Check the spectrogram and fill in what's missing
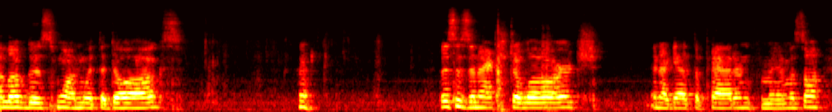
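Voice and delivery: muffled by fabric over mouth; speaking behind a face covering; through a cloth mask. Real, not acted. Seen 5: Cloth mask worn over mouth and nose; removed by 8.8.

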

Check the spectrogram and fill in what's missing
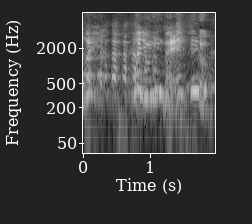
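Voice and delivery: high, indignant mock question; imitated shocked Singlish woman. Shocked girl questions him.

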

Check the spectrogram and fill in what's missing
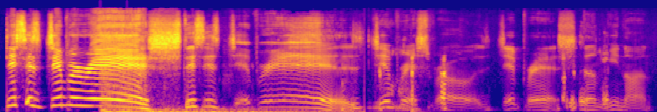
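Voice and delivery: lightly voiced scoffing skeptic; Sneeko impression. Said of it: "So guess what he's gonna say?".

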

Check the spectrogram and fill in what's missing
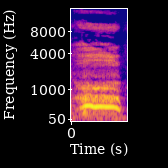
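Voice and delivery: sharp high gasp of surprise; a sudden delighted intake of breath. Real, not acted. Goosebumps at the card.

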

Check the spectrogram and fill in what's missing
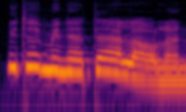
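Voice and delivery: high, loud burst of bewilderment; astonished. A narrator's reading. Neighbour suddenly finds herself elsewhere, astonished high outcry. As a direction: pipe up in startled wonder. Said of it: "naapuri ihmettelee".

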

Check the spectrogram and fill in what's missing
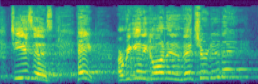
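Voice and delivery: put-on high, loud, racing kid voice; imitated excited child. Little kids coming to Jesus, mock-excited. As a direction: laugh and blurt like an eager kid.

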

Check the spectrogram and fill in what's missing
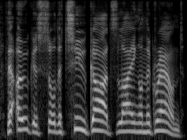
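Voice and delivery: ordinary delivery, nothing marked

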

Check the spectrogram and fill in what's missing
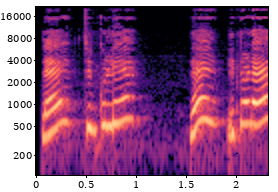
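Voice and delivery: high, sharp summons; calling out. Acted. (ಏರುದನಿಯಲ್ಲಿ ಕೂಗಿ ಕರೆಯುವುದು)

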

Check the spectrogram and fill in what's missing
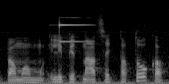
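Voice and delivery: ordinary delivery

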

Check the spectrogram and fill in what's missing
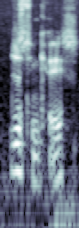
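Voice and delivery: very soft, in-character murmur; hushed little afterthought; whispered aside. Acted. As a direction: drop it to a near whisper. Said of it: "I whisper it away".

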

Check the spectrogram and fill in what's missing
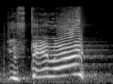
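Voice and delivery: loud, high shocked question; startled yelp. Real, not acted. Player startled by a figure coming alive, startled yelp. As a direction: blurt it out high in alarm.

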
